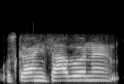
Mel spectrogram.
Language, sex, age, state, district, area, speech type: Hindi, male, 30-45, Bihar, Samastipur, urban, conversation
